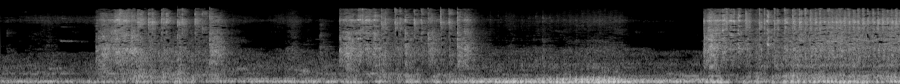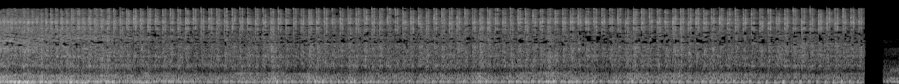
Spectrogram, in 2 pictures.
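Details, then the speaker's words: Pulsar 150 motorcycle engine idling hot with a loud busy metallic clatter like it could break; suspected cam chain tensioner (cam chain adjuster) fault causing timing chain rattle. "डरलाग्दो noise आछ कि के भनु अब यो इन्जिनै फुटला जस्तो आवाज आछ र यो नोइज चाहिँ रोकराम वा यो टेन्सनर भनिन्छ यसलाई यसको हुन सक्छ।"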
